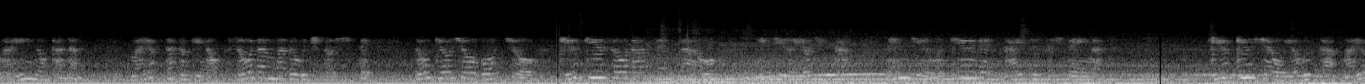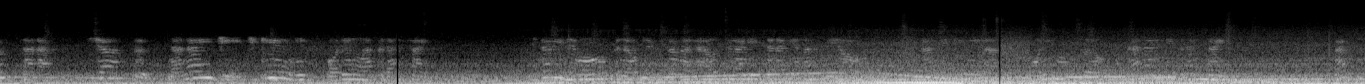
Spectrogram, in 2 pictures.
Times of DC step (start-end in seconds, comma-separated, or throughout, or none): none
